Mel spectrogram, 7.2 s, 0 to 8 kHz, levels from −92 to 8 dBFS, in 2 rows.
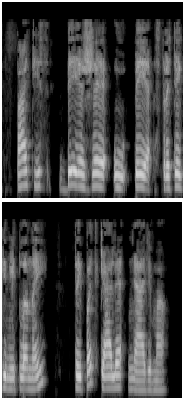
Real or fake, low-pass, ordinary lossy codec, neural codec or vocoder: real; 7.2 kHz; MP3, 24 kbps; none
